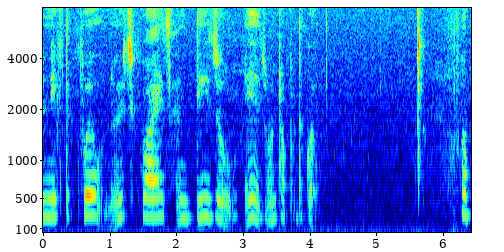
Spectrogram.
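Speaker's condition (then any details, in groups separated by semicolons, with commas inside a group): Cerebral palsy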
